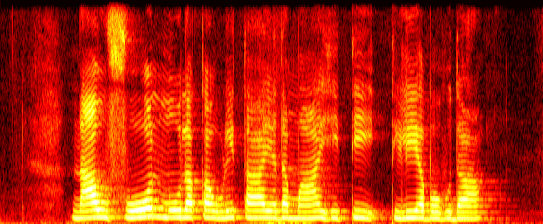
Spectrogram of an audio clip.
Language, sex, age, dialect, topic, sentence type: Kannada, female, 18-24, Central, banking, question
